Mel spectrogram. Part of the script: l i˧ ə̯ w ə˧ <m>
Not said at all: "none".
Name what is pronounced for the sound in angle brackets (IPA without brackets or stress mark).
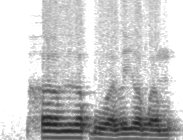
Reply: m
